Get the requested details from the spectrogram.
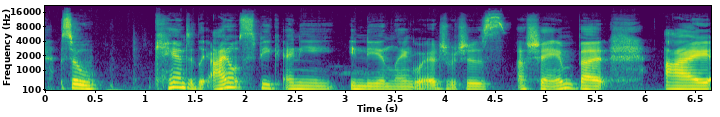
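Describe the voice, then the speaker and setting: On a very clean recording with a silent background, a woman with an American accent speaks at a very deep, low pitch with ordinary pitch variation. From US West Coast, Bay Area California. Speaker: yoga teacher. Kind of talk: podcast interview. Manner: animated.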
